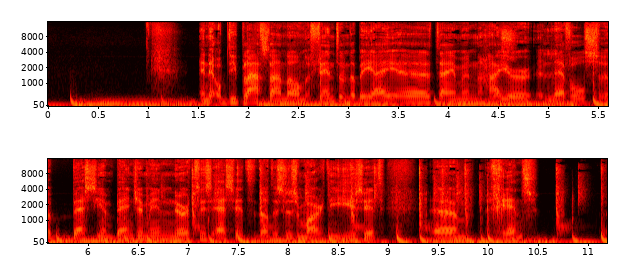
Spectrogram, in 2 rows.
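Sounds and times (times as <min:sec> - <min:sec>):
electronic music with deep droning bass: 0:00.0 - 0:11.1
speech: 0:01.5 - 0:10.6.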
